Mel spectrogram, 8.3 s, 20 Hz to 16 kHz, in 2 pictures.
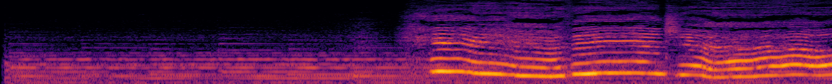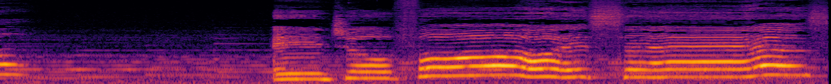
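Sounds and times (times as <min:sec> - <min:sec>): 
background alto voice singing a choir Christmas song part: 0:01.9 - 0:04.5, 0:05.5 - 0:08.3.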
